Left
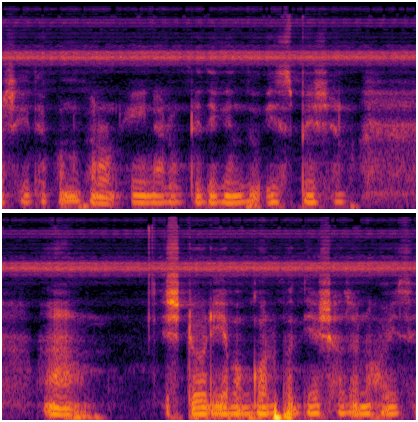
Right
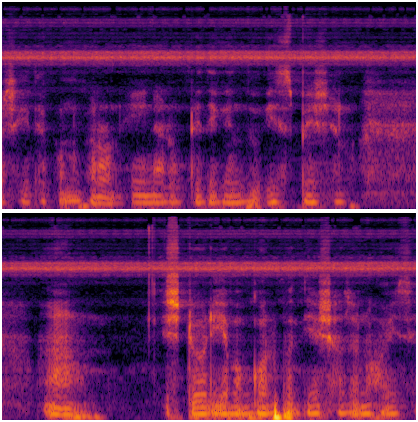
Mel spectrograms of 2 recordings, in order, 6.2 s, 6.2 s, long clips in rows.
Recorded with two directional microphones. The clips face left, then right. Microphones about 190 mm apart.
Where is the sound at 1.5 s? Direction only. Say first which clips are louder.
Left 14 dB; 30° left (ahead or behind).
